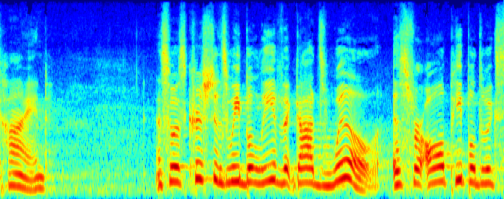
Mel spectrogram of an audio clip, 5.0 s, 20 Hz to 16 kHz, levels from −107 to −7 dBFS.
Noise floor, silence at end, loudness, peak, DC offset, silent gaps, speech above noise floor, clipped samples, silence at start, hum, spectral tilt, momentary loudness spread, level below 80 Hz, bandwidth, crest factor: -49 dBFS; 0 s; -20 LUFS; -6 dBFS; under 0.1%; none; 30 dB; under 0.1%; 0 s; none; -5 dB/octave; 7 LU; -66 dBFS; 12.5 kHz; 14 dB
